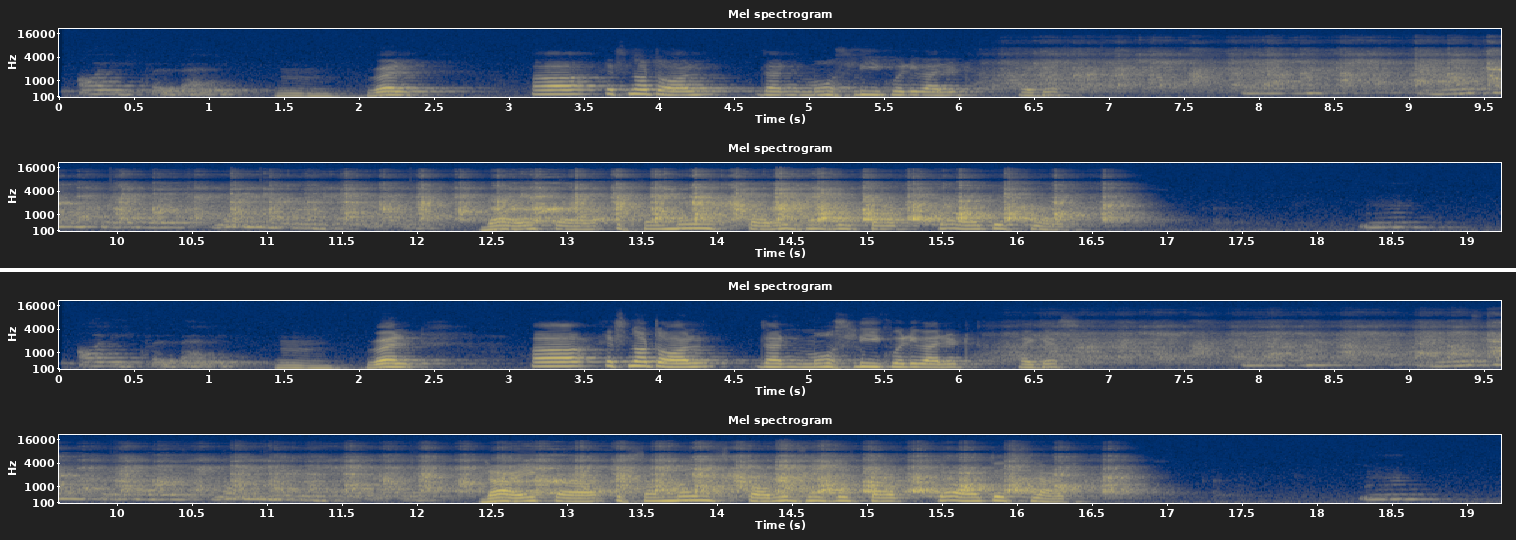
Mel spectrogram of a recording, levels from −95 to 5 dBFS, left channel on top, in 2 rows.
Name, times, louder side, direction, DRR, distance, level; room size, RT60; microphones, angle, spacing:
voice 1, 0.1-1.2 7.9-8.5 9.0-12.1 18.3-18.6, right 1 dB, 25° right, -5 dB, 5.5 m, -37 dB
voice 2, 1.4-2.4 3.1-4.4 4.6-6.0 6.4-6.8 12.4-16.4, right 4 dB, 75° right, 12 dB, 0.5 m, -24 dB
sound 1, 6.2-16.7, left 1 dB, 35° left, 7.8 m, -26 dB
20.0 x 19.0 x 3.4 m, 0.94 s
head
